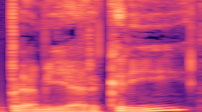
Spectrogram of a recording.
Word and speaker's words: Premier Cru: V jakostních kategoriích nalezneme krom vín statutu AOC také vína Premiere Crus, vyslovuj Premier Cru, která pochází z některé ze dvou desítek vinic určených zákonem pro jejich výrobu.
